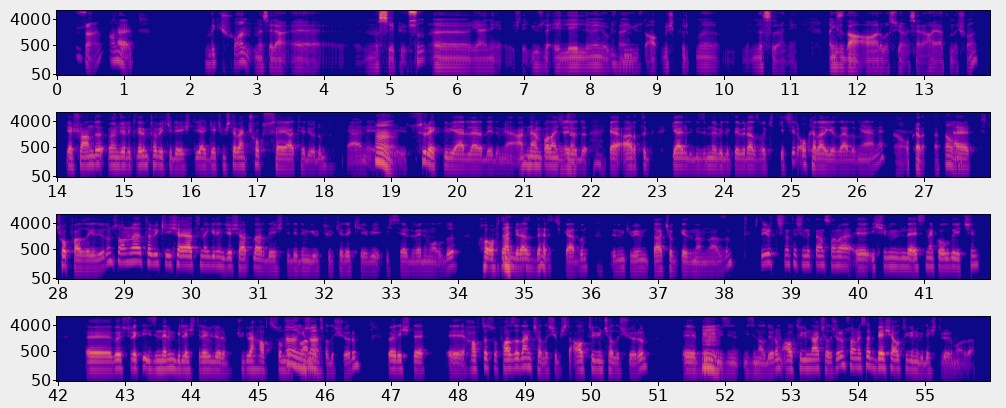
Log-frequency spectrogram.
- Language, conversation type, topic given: Turkish, podcast, Hobi ve iş hayatı arasında dengeyi nasıl kuruyorsun?
- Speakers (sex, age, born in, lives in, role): male, 25-29, Turkey, Bulgaria, guest; male, 25-29, Turkey, Spain, host
- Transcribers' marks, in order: other noise; laughing while speaking: "Oradan biraz ders çıkardım"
